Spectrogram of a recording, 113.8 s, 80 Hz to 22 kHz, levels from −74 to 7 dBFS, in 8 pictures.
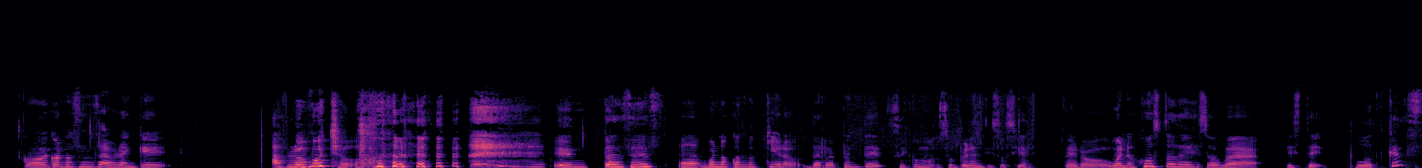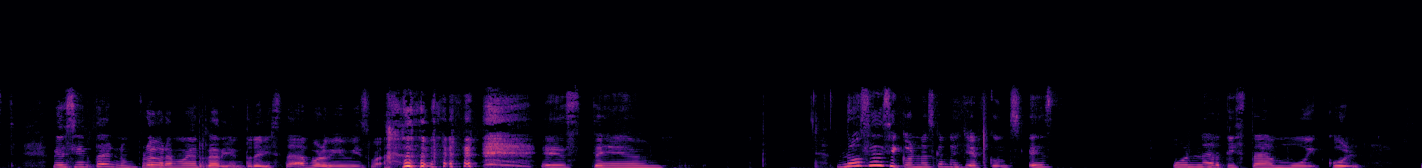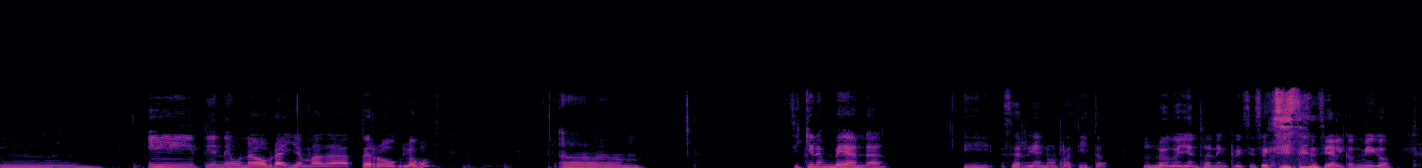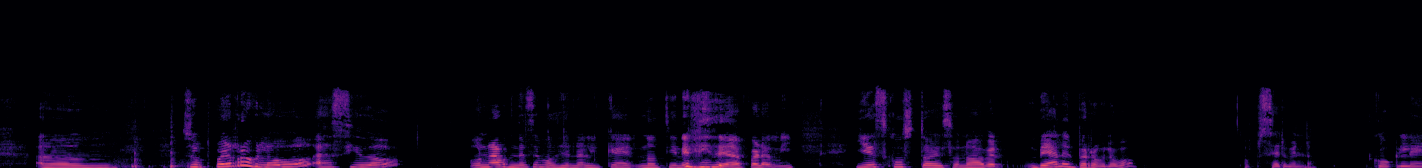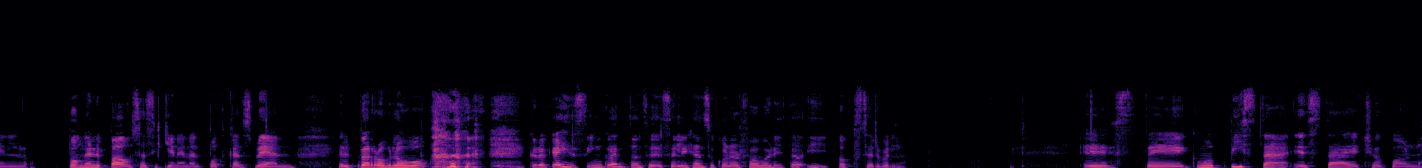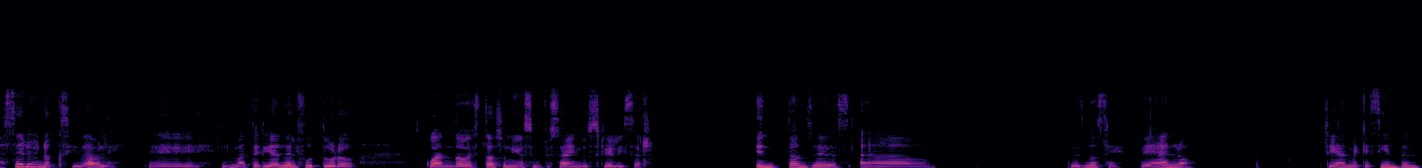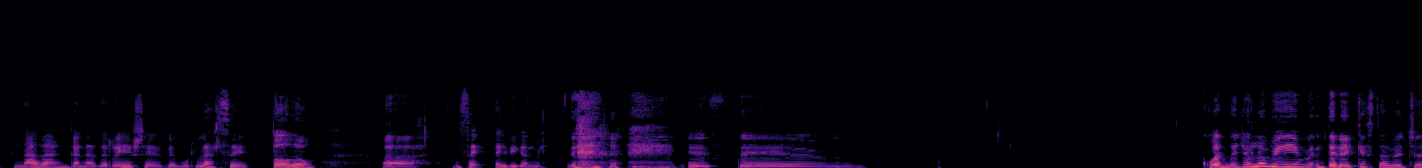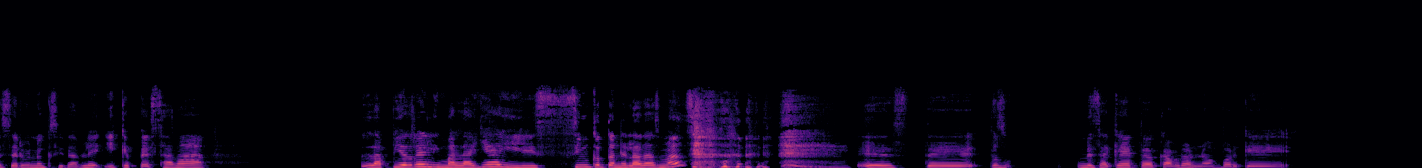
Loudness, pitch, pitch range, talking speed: -31 LUFS, 230 Hz, 205-275 Hz, 105 wpm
